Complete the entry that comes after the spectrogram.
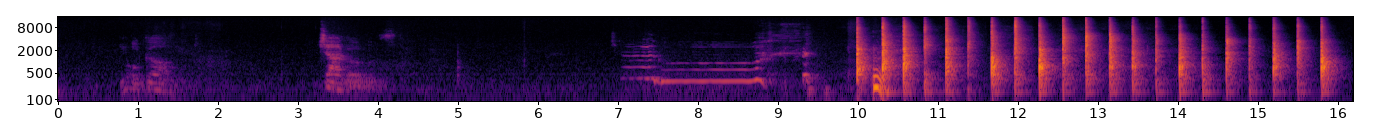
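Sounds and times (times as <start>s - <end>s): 
speech: 3.3s - 4.2s, 10.2s - 10.5s
hands clapping: 9.9s - 16.1s.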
